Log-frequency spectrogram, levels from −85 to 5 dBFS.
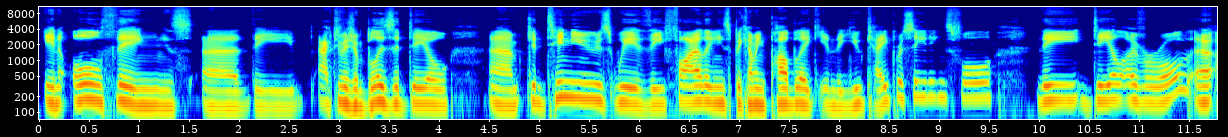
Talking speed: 120 wpm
